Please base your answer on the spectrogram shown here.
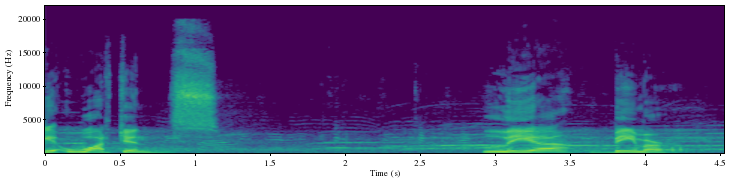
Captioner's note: applause, cheering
